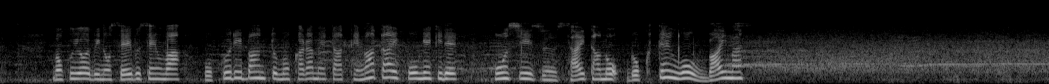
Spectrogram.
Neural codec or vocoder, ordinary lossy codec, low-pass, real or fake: none; Opus, 24 kbps; 7.2 kHz; real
